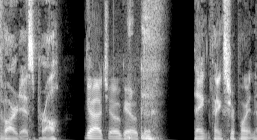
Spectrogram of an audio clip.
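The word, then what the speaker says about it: Vardus Praal: I just pronounced it Varys the first time because I'm an idiot. It's Vardis Prahl.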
